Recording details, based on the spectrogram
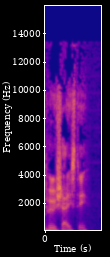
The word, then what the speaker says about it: Pooh Shiesty: Am I saying that right? Is it Pooh shiesty? – Yeah.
